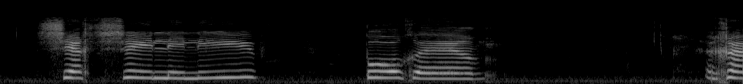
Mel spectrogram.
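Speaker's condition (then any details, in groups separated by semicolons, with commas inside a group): Ataxia; degenerative; physiotherapy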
